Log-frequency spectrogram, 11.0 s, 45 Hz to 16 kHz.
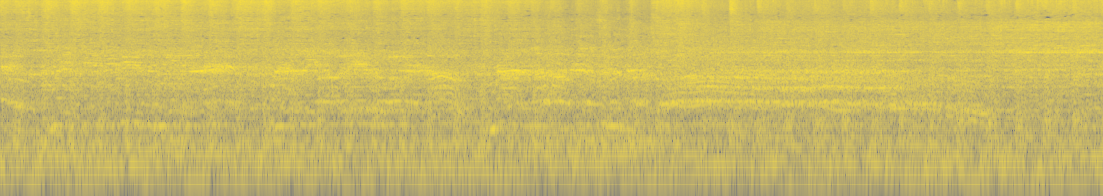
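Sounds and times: punk rock band playing: 0.0s - 11.0s
yelled vocals: 0.0s - 11.0s.

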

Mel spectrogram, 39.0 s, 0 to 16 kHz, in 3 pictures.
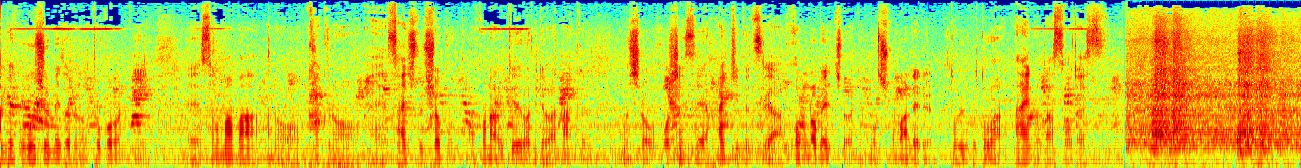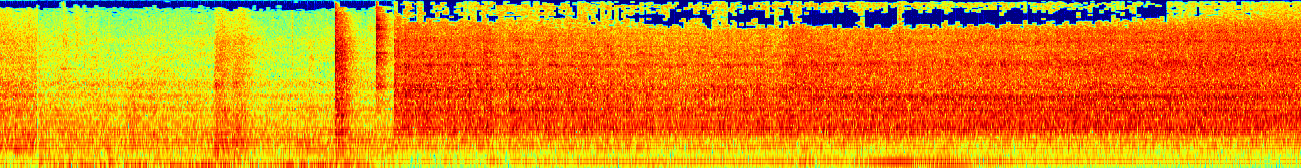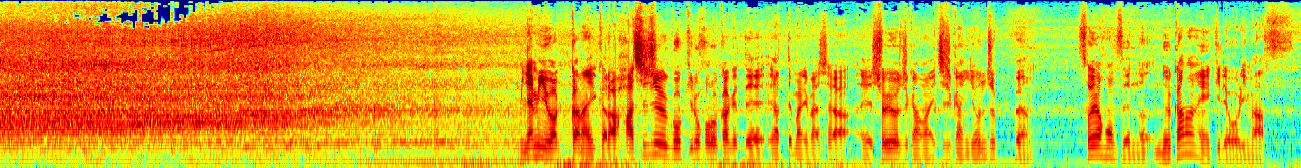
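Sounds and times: diesel engine running: 0.0s - 39.0s
train clattering along track: 11.2s - 35.6s.

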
